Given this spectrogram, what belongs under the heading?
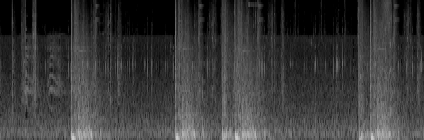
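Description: Gunfire in the survival shooter Zero Sievert: four separate sharp blasts spaced irregularly over a low ambient hum, each decaying quickly, at moderate loudness.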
